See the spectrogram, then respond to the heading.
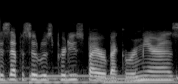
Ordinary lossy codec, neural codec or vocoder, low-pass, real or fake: Opus, 24 kbps; none; 7.2 kHz; real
